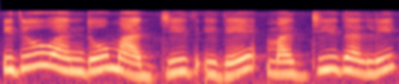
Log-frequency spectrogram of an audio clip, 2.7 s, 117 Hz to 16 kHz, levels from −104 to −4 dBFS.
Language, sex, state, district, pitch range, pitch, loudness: Kannada, female, Karnataka, Bidar, 220-285 Hz, 265 Hz, -15 LUFS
